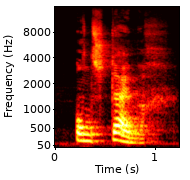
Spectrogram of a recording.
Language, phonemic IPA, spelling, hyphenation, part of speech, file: Dutch, /ɔnˈstœy̯.məx/, onstuimig, on‧stui‧mig, adjective, Nl-onstuimig.ogg
- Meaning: 1. stormy 2. rambunctious, impetuous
